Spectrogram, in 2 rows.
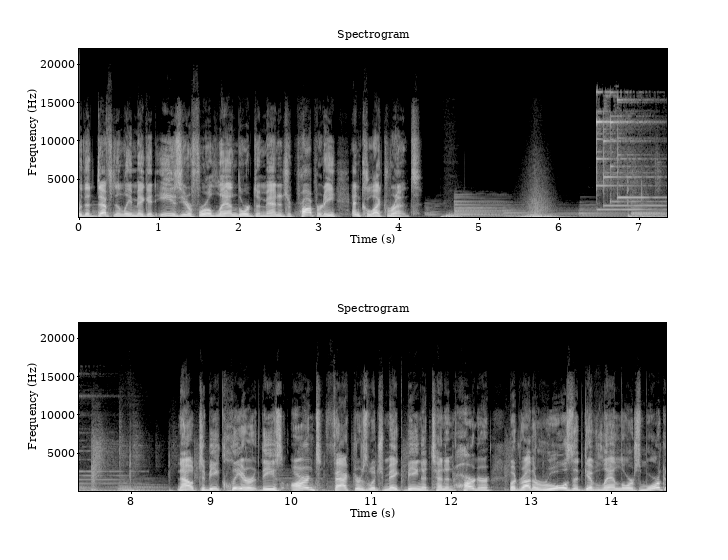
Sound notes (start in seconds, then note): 5.0 gentle upbeat music; 5.4 screen whooshes; 6.5 screen pings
